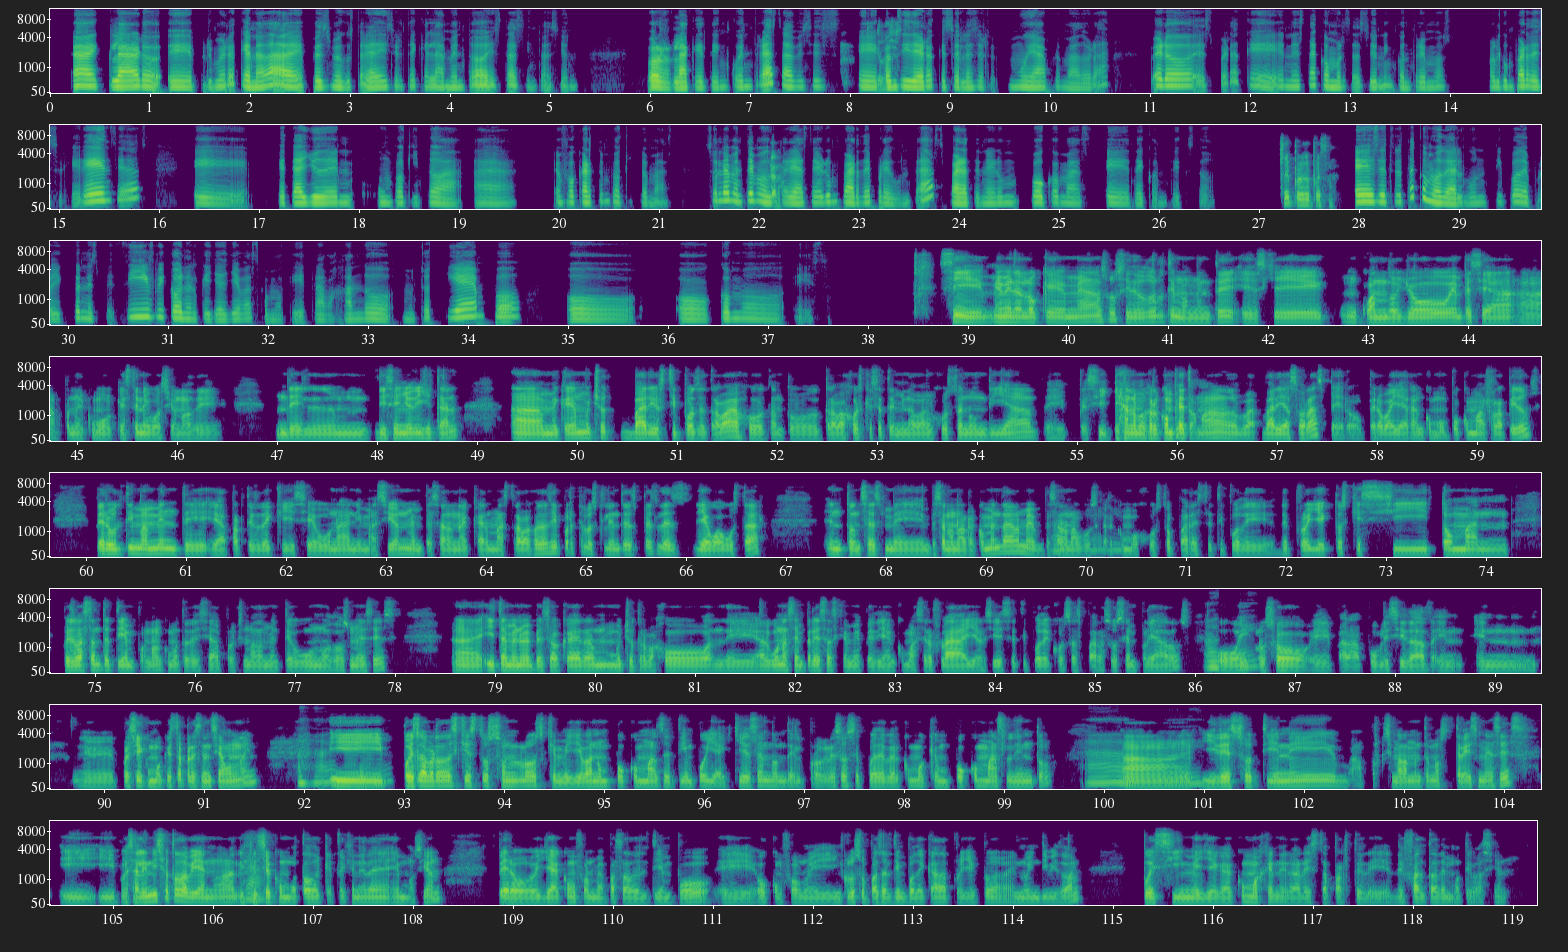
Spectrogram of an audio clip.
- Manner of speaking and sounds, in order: other background noise; laughing while speaking: "que a lo mejor completo"; laughing while speaking: "Al inicio"
- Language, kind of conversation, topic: Spanish, advice, ¿Cómo puedo mantenerme motivado cuando mi progreso se estanca?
